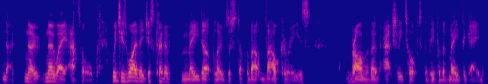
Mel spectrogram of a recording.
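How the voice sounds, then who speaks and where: A man's voice: sits low, steady tone, moderate pace. A man, chatting casually as a podcast co-host. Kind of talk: casual chat.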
